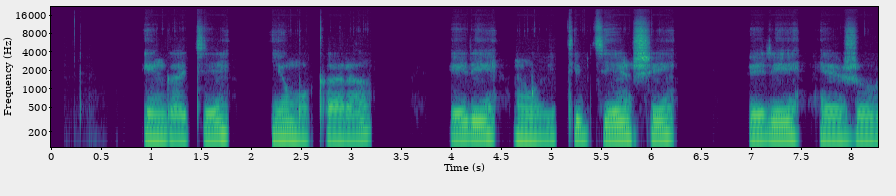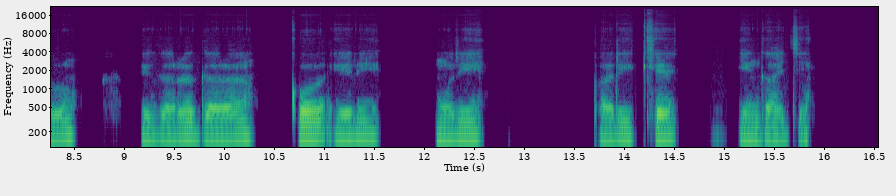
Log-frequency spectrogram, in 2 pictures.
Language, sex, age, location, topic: Kinyarwanda, female, 25-35, Kigali, agriculture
